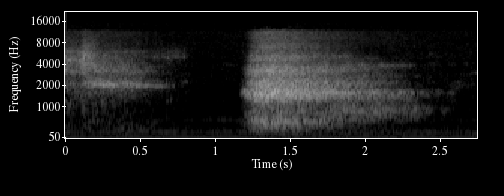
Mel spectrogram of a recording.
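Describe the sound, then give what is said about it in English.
A deep, slow breath drawn into the stomach with the diaphragm: a soft airy inhale, a short pause, then a longer and louder breathy exhale that fades away, alone and without talk. “that's a very deep, slow breath right into your stomach using your diaphragm”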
